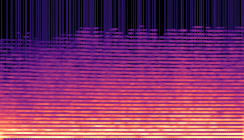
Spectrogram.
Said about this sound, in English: are we going to have some sound effect for incoming rant? It's got to be done. We should. No, but some sort of siren.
